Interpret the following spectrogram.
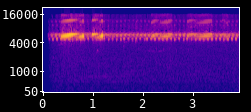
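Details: Crickets at sunset by the Barcoo River, Welford National Park, Outback Queensland, Australia, on a still summer afternoon: shrill high buzzing bursts, two loud ones in the first second, then a softer steady trill with brief breaks.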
